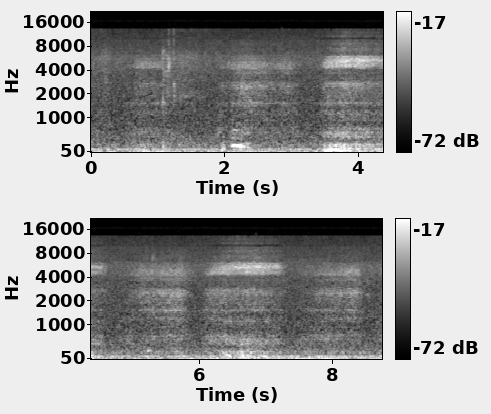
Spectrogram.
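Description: Soft, regular sleep breathing with light snoring and a few snorts, heard faintly above room noise; mild snoring.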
